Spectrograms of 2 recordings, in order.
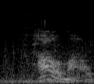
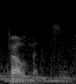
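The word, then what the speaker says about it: Falmouth: Foul mouth. I think it's pronounced Felmet.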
